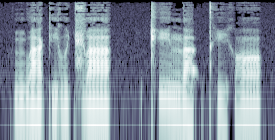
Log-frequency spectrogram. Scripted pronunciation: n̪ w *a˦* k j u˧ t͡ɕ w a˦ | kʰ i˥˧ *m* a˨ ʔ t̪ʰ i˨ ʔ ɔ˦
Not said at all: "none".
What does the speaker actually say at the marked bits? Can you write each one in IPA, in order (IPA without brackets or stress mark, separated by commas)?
a˧, n̪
